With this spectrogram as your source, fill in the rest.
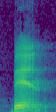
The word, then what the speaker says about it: been: Now notice I said been a very unstressed been. This is how we pronounce the past participle of the verb be been in American English. I don't speak British English, but I believe in British English they pronounce it more stressed been. But in American English we don't do that.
